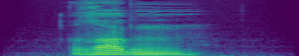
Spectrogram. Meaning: rye
- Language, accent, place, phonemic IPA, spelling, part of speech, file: German, Germany, Berlin, /ʁɔɡən/, Roggen, noun, De-Roggen.ogg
